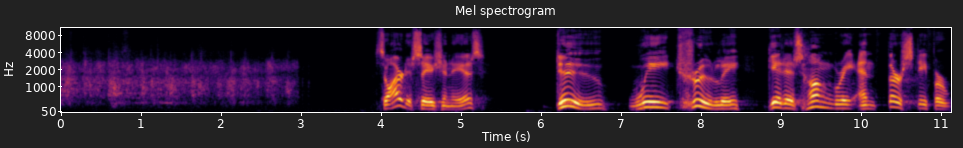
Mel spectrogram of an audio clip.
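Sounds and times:
audience clapping hands: 0.0 - 3.2
speech: 4.0 - 5.4, 6.2 - 11.1.

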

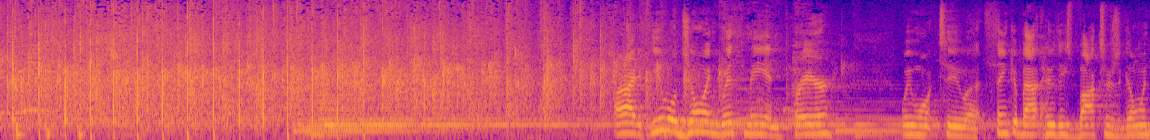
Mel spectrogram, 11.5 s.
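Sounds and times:
audience clapping: 0.0 - 8.6
speech: 6.2 - 8.4, 9.0 - 11.4.

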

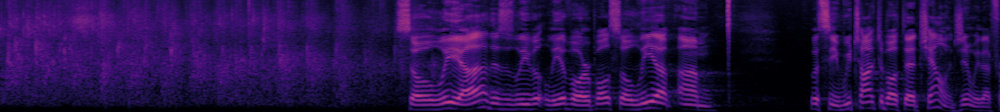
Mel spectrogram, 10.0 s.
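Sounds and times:
round of applause: 0.0 - 4.3
speech: 4.0 - 7.2, 8.1 - 9.9.

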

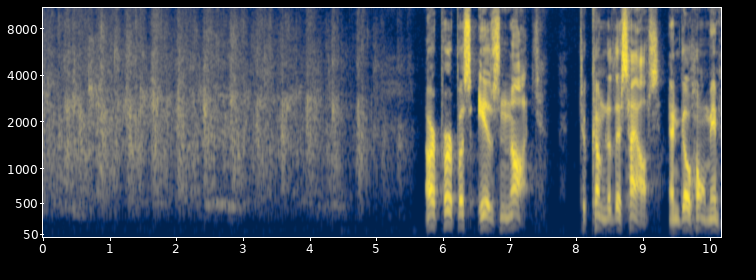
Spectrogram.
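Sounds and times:
audience clapping hands: 0.0 - 5.6
speech: 5.8 - 7.5, 8.1 - 10.1.

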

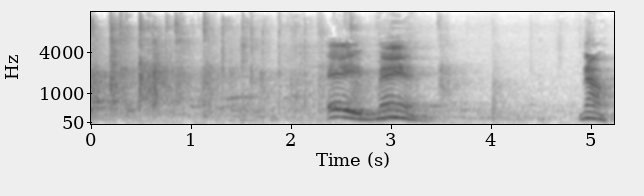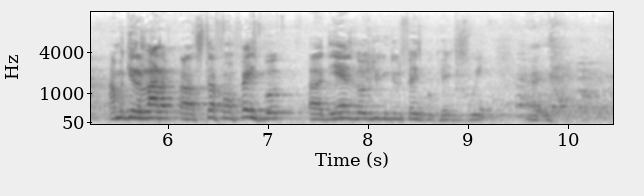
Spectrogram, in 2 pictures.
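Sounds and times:
audience clapping hands: 0.0 - 3.8
speech: 2.4 - 3.4, 4.9 - 10.1
laughter: 9.4 - 10.4.

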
